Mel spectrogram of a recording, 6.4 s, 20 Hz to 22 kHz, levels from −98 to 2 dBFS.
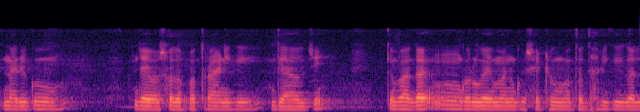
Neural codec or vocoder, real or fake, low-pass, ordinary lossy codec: none; real; none; none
